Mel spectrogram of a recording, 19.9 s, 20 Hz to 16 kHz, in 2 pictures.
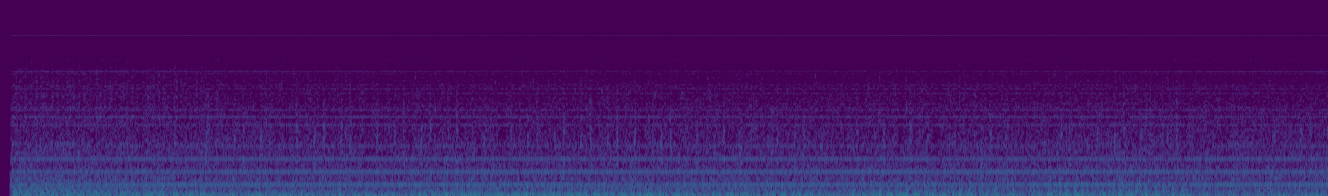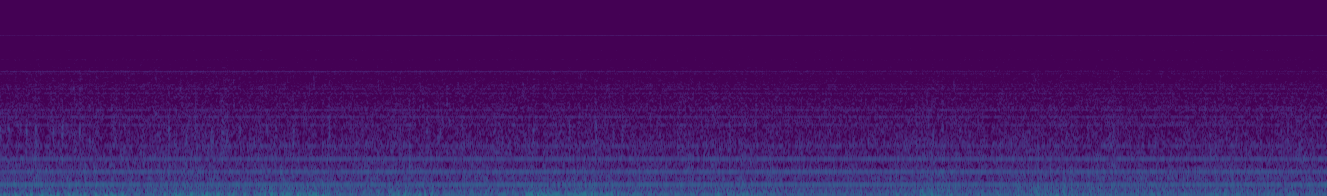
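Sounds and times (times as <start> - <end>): electrical mains hum: 0.1 - 19.9.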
